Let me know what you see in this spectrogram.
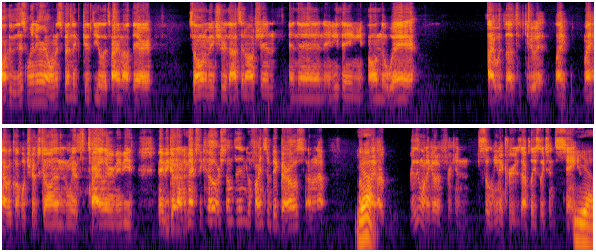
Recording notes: makes a phone call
